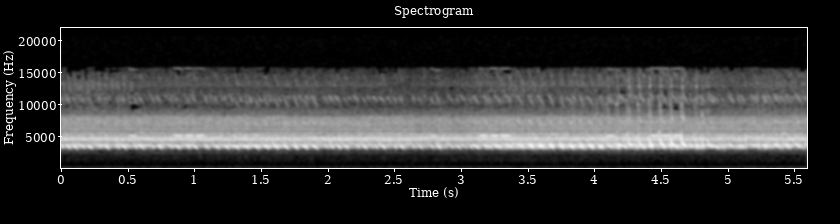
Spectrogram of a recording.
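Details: Bell crickets singing in autumn at Sanuki, Chiba Prefecture, Japan: a dense, high ringing chorus of rapidly pulsed trills that overlap continuously, swelling slightly toward the end, with no other clear sounds.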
